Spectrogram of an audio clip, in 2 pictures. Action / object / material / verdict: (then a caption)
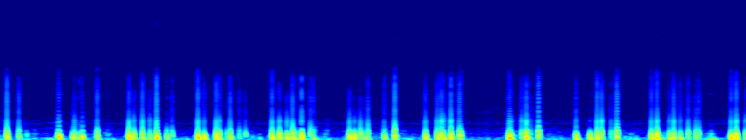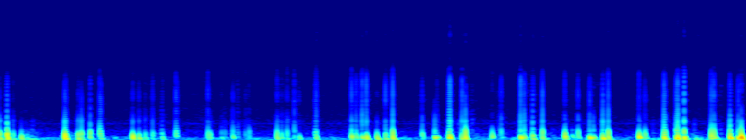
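tap / EVA foam pad / EVA foam / none. Long painted nails and fingertips tap and scratch fast on a flat, solid, hand-sized grey textured EVA foam workout pad shaped like a heart. The result is rapid clusters of dull, muffled low thuds with no ring, mixed with soft scratching between bursts.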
